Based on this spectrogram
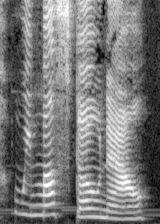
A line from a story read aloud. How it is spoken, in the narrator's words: said Remi sadly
